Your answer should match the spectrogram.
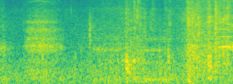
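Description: Near silence: faint outdoor background.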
